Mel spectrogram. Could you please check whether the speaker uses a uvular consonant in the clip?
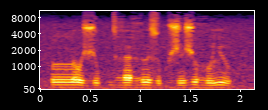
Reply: no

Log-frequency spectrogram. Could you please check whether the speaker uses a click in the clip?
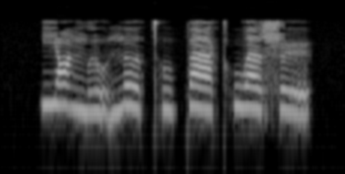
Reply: no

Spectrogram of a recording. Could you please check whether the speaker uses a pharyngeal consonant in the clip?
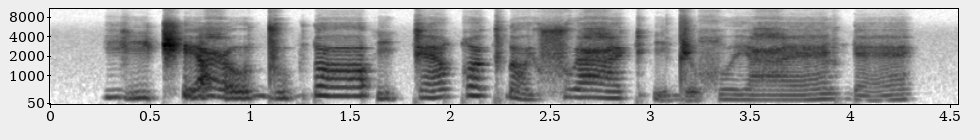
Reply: yes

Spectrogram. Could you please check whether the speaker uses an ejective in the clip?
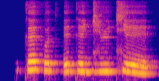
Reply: yes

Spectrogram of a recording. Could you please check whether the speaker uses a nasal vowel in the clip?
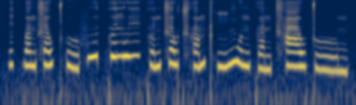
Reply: no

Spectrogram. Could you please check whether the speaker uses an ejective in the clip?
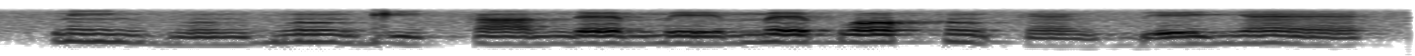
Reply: no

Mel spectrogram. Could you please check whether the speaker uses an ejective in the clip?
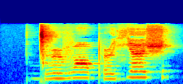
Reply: yes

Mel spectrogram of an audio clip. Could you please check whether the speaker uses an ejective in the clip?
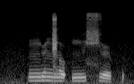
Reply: no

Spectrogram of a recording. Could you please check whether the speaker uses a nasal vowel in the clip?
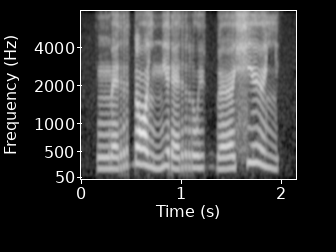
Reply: no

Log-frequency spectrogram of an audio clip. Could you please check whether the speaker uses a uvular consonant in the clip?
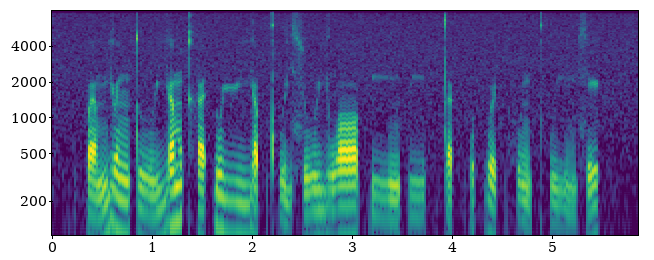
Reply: no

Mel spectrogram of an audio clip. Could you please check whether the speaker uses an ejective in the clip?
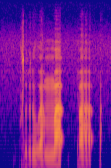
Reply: no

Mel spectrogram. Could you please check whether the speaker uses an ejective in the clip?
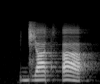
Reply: yes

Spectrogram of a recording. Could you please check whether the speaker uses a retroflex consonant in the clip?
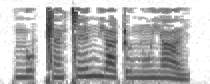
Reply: yes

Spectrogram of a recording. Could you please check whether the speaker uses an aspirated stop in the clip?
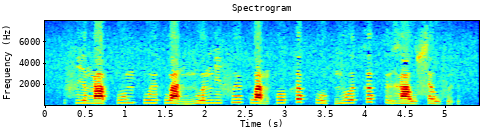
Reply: no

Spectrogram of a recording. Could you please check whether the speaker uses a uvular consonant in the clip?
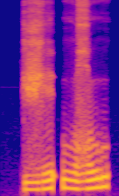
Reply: yes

